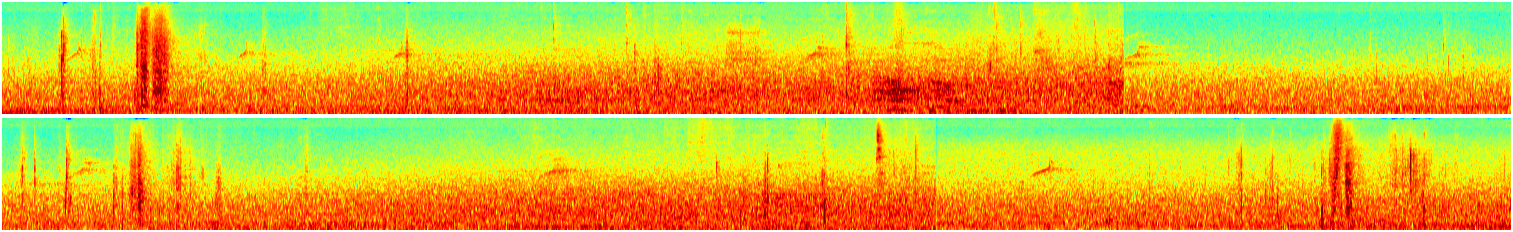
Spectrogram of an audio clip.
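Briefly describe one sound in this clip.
A disc player's feet scuff and thud on a dirt path during a throw.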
